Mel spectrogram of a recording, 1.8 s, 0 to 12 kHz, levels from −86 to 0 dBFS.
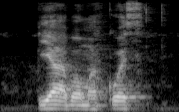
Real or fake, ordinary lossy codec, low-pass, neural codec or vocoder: real; Opus, 32 kbps; 10.8 kHz; none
